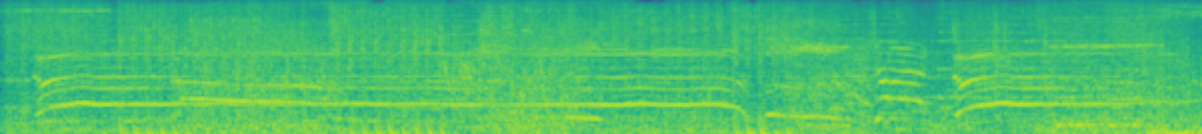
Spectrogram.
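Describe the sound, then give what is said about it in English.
Loud tank cannon fire and battle noise from a Rambo film scene, with Rambo firing on a helicopter gunship from inside a tank. The din is dense and continuous, with heavy booms and sustained tones running through it. “Rambo ducks as a shell ejects by his head inside the tank. Get out of there! Rambo fires on the gunship.”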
